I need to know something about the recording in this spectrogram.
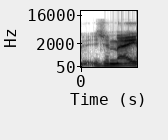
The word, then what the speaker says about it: Jamais: I really love the new song Jamais. Is that how you say it? Yeah, that's right.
